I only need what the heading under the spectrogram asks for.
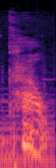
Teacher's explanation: ada gabungan antara vokal a dan juga u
